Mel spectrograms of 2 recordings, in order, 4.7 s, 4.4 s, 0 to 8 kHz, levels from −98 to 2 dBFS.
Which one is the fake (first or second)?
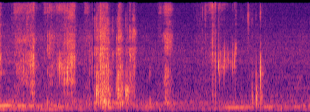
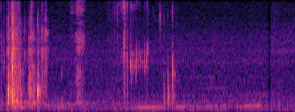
first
